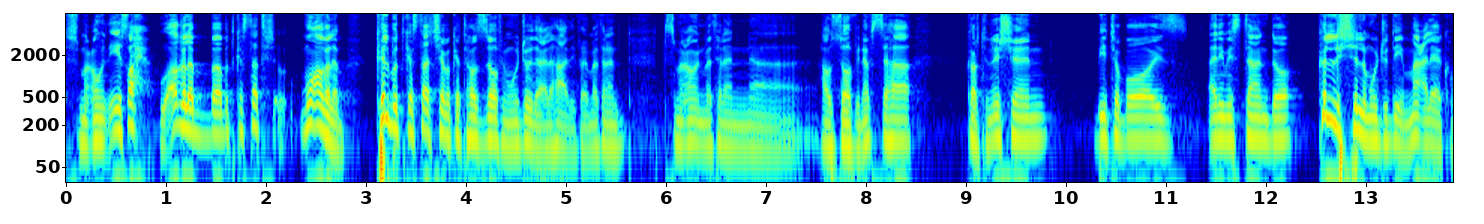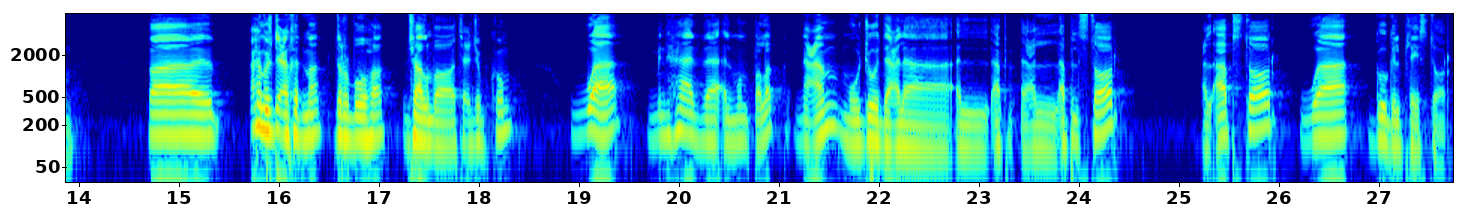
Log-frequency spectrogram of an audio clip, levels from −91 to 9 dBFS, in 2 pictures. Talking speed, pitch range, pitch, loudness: 120 wpm, 115-145 Hz, 130 Hz, -33 LUFS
